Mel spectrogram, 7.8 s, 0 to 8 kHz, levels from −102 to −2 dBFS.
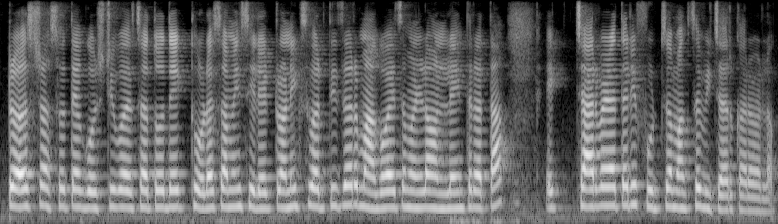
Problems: constant background noise, background conversations at intervals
